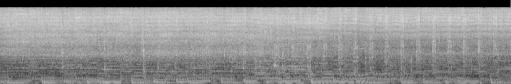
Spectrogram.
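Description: Wild boar pieces and garlic sizzling in hot oil in a pot, stirred with a wooden spoon. From about six seconds in, a chef's knife chops celery on a plastic cutting board in quick regular strokes, about three or four a second, over the frying.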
